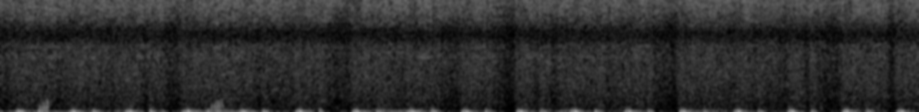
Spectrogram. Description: My heart is beating rapidly after some exercising.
